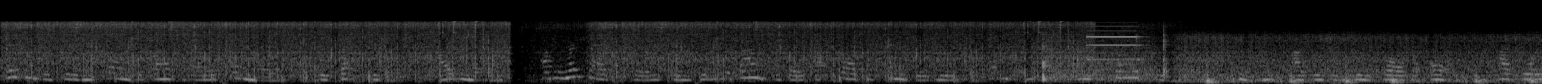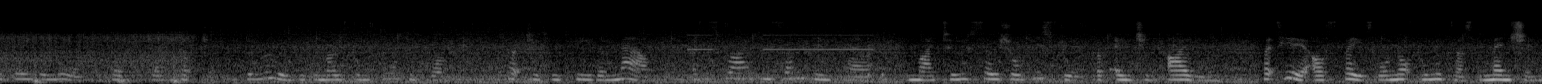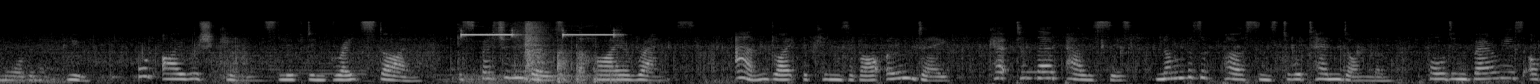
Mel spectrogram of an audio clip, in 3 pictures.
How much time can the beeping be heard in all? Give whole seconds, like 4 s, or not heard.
5 s.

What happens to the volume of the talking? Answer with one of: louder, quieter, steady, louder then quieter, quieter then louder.
louder.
